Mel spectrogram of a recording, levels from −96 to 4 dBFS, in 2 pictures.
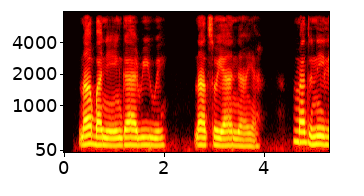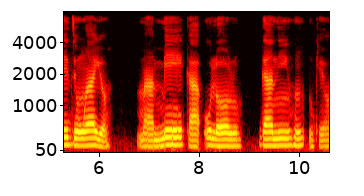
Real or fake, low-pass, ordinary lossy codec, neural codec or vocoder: fake; 7.2 kHz; none; vocoder, 44.1 kHz, 80 mel bands, Vocos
